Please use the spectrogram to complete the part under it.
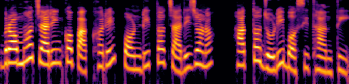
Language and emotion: Odia, neutral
